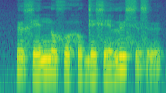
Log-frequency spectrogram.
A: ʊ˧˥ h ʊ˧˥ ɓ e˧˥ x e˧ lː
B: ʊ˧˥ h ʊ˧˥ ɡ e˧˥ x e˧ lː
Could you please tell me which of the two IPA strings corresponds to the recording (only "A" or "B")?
B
